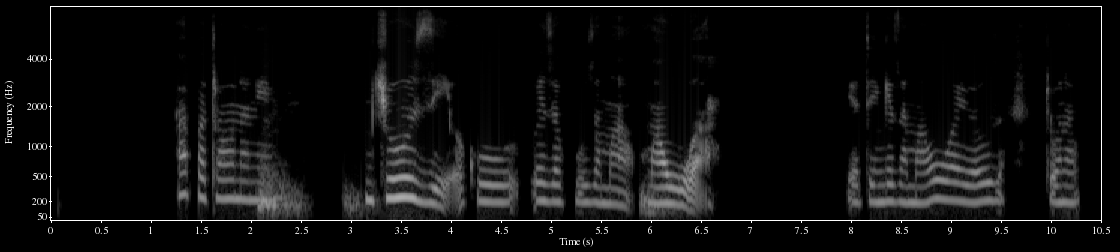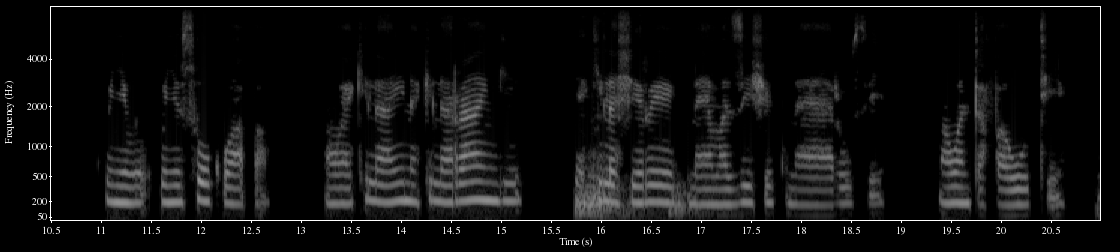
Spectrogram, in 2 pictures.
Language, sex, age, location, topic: Swahili, female, 25-35, Nairobi, finance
